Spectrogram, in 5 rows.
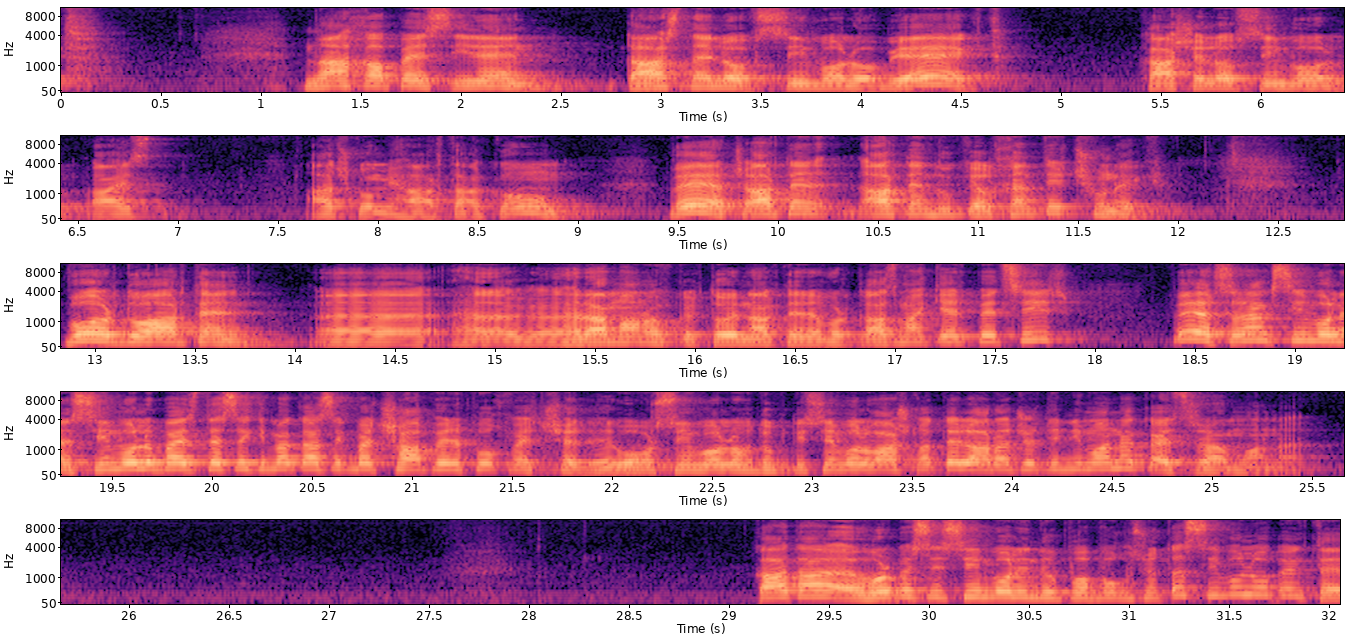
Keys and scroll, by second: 21.4 ctrl+z.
